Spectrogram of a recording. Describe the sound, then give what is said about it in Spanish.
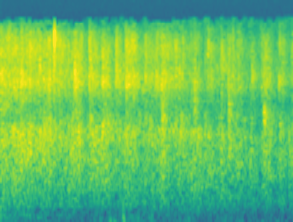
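A crowd applauding steadily, a dense wash of many hands clapping at an even, sustained level with no voices standing out, the applause sending greetings to members who are on vacation. “So, con este aplauso le enviamos nuestros So we're going to send them our greetings with this applause.”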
